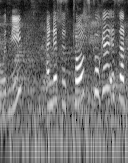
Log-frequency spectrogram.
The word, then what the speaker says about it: Troldskugge: So I have the Wacken metal battle band from Norway here with me, and this is Troldskugge, is that correct? Troldskugge, yes. Okay, I guess I can pronounce it this way, but I tried.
